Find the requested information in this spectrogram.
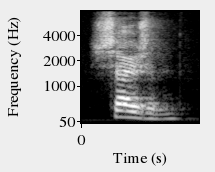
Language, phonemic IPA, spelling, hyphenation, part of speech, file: Dutch, /ˈsœy̯.zə(n)/, suizen, sui‧zen, verb, Nl-suizen.ogg
- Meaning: 1. to whiz 2. to speed, move quickly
